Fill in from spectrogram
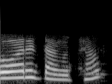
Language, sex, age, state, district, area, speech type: Telugu, female, 18-30, Telangana, Suryapet, urban, conversation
